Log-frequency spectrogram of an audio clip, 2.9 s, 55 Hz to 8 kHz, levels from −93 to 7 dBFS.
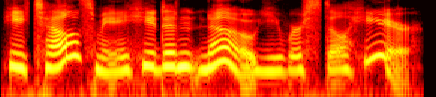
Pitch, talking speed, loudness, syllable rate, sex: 265 Hz, 205 wpm, -16 LUFS, 4.4 syllables/s, female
